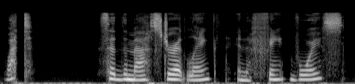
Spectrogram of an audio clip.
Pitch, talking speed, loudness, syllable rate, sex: 220 Hz, 170 wpm, -17 LUFS, 4.5 syllables/s, female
